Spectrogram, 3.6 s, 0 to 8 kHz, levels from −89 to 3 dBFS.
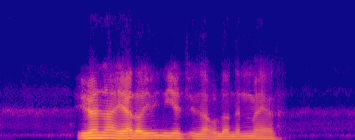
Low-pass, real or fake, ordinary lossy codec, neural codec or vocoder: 7.2 kHz; fake; Opus, 32 kbps; codec, 16 kHz in and 24 kHz out, 0.4 kbps, LongCat-Audio-Codec, four codebook decoder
